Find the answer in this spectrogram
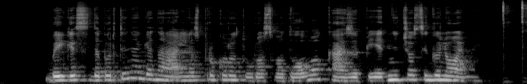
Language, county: Lithuanian, Utena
